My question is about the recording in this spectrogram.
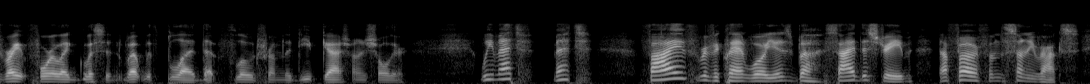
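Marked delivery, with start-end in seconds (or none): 4.8-10.8 much higher, slow trembling apprentice; wounded and frightened; shaky Ravenpaw. Acted. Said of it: "he went on shakily".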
